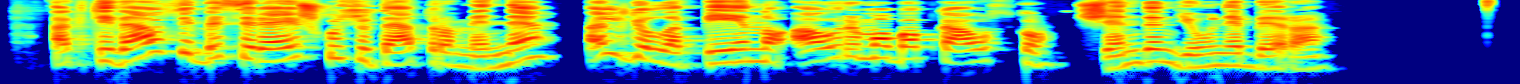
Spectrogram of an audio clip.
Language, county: Lithuanian, Šiauliai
